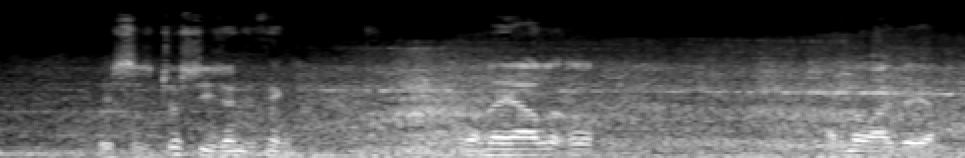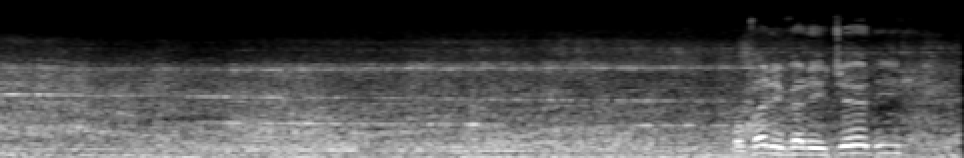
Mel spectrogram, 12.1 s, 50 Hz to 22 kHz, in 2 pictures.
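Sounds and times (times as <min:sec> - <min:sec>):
loud mechanical rumble: 0:00.0 - 0:12.0
thin steady whine: 0:00.0 - 0:12.0.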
